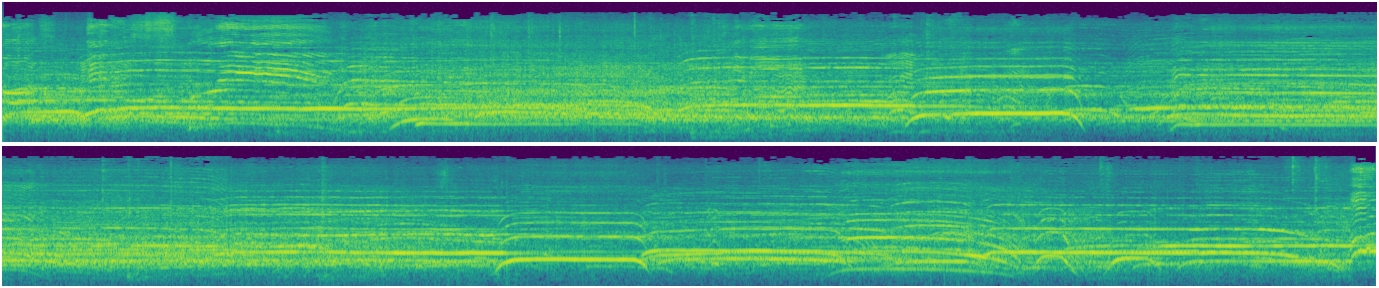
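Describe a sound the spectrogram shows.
Music with a high singing voice plays loudly over loudspeakers.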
